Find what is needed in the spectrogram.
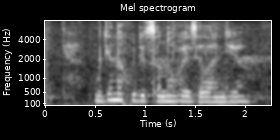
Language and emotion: Russian, neutral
